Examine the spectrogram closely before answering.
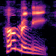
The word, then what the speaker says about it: Hermione: At least, when I read Harry Potter, they told me how to say Hermione. The phonetic note was in there. Hermione.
